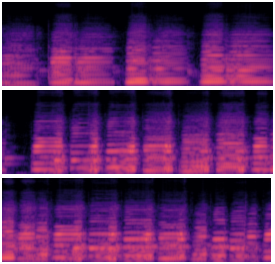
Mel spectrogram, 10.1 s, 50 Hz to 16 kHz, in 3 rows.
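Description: Sonola SS5 piano accordion's left-hand bass side being played, bass and chord buttons sounding on its handmade bass reeds. A few slower, held notes open the passage, then about four seconds in it breaks into a quicker run of short notes.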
